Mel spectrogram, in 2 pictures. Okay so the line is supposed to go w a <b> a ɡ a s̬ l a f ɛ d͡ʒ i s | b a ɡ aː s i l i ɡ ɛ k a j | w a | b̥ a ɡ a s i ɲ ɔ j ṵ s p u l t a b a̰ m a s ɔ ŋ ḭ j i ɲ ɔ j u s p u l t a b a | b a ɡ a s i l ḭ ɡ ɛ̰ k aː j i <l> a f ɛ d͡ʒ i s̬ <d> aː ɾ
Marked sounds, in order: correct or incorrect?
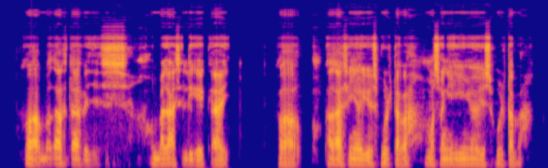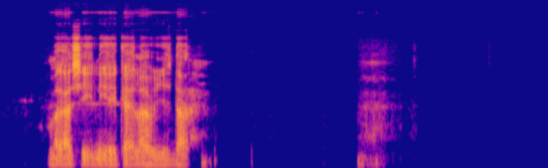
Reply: correct, correct, correct

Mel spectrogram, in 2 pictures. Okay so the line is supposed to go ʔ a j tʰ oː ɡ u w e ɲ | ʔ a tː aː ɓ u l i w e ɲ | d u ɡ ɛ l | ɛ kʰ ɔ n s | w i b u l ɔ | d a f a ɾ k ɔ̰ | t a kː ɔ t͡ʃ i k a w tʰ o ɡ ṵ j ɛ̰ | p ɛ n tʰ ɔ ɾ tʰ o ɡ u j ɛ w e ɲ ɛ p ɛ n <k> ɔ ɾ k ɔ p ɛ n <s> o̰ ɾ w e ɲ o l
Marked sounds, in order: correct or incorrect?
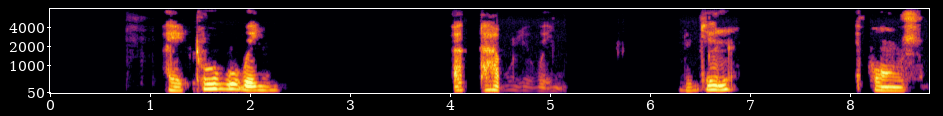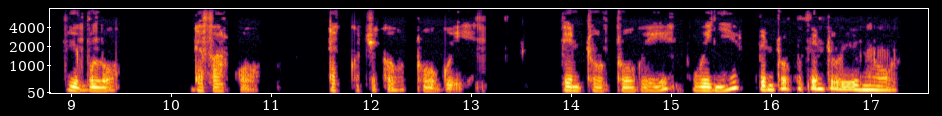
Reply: incorrect, incorrect

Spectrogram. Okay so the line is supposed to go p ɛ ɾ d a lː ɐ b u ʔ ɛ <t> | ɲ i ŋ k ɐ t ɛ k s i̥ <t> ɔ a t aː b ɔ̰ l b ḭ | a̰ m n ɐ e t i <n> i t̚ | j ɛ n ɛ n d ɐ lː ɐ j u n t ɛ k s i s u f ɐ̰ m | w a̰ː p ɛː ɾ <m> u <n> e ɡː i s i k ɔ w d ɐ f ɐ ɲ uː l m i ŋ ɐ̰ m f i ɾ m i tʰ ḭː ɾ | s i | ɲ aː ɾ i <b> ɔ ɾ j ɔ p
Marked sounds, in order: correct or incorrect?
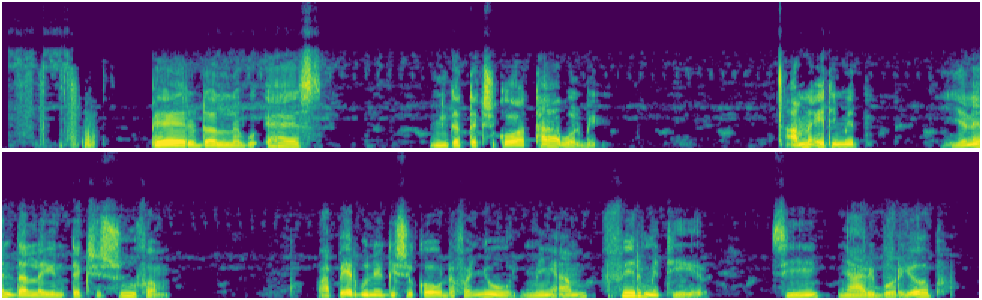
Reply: incorrect, incorrect, incorrect, incorrect, correct, correct

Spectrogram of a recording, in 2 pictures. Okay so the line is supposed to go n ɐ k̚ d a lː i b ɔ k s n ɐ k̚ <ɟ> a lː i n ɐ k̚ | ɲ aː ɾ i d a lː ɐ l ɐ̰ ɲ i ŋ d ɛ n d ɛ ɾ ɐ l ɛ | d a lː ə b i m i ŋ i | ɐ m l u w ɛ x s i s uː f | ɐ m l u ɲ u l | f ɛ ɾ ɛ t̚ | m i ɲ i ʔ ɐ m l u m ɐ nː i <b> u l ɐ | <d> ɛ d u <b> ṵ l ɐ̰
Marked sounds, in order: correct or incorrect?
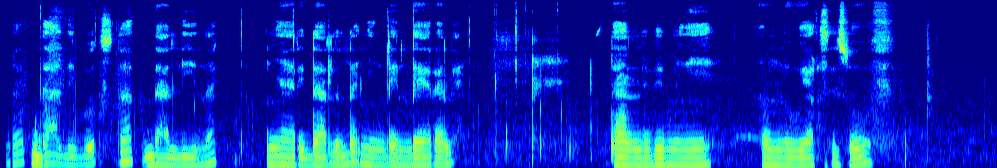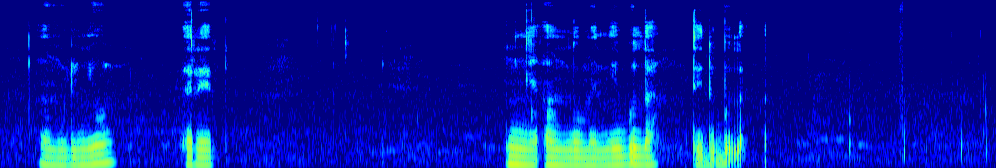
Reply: incorrect, correct, incorrect, correct

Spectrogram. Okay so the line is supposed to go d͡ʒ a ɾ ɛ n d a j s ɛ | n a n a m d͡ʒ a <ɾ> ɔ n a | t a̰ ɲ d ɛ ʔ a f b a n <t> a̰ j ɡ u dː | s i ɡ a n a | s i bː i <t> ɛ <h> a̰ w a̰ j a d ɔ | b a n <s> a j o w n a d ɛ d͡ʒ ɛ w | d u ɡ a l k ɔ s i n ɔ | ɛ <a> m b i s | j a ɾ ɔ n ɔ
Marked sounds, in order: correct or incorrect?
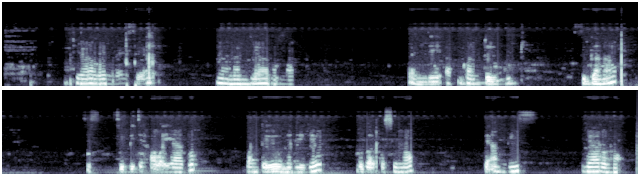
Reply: correct, correct, correct, correct, incorrect, correct

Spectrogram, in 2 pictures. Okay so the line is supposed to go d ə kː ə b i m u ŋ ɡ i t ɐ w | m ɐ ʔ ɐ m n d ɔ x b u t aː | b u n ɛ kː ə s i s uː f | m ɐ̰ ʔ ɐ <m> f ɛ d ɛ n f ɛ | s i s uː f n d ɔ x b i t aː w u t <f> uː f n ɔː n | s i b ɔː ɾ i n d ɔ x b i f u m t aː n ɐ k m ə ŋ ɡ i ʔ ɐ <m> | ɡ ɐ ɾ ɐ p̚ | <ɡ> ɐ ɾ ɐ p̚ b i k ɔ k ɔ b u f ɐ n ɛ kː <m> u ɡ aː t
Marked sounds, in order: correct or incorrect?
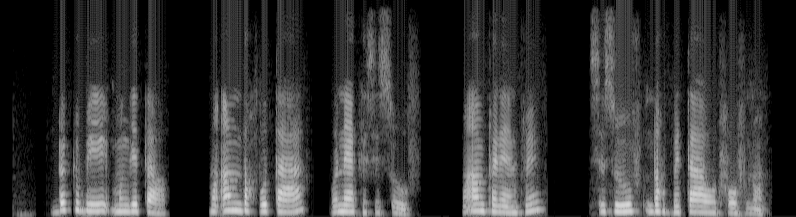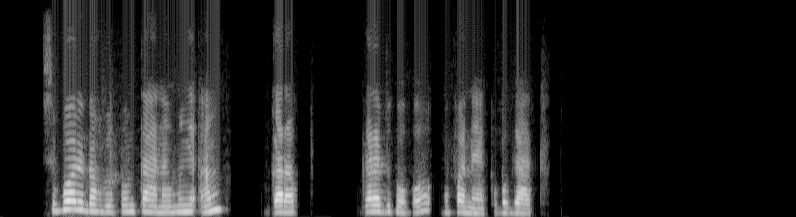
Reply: correct, correct, correct, correct, incorrect

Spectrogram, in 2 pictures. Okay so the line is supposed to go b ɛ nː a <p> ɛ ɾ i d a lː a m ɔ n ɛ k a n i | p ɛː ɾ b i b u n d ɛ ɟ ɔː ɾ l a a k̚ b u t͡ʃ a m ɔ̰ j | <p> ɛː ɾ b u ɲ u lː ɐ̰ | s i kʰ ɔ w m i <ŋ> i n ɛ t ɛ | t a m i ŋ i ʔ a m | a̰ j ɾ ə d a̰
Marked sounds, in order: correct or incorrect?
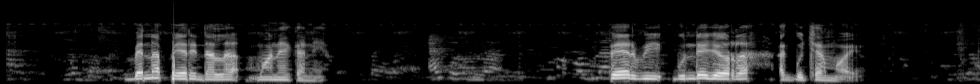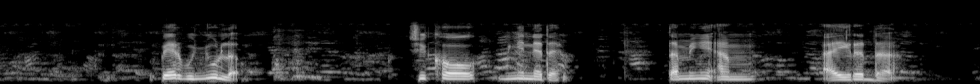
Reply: correct, correct, correct

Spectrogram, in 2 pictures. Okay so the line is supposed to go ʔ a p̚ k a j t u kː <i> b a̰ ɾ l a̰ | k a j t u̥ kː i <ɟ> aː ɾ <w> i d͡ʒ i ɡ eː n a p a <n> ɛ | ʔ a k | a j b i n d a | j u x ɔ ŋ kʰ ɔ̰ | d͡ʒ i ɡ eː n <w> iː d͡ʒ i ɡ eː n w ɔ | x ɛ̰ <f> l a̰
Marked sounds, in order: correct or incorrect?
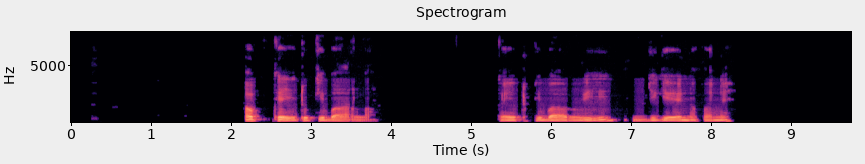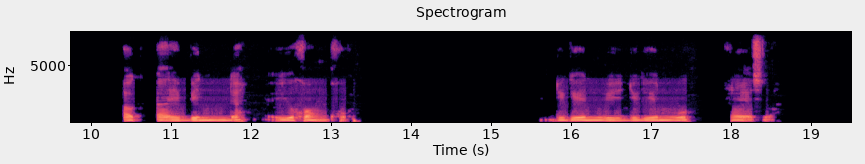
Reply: correct, incorrect, correct, correct, correct, incorrect

